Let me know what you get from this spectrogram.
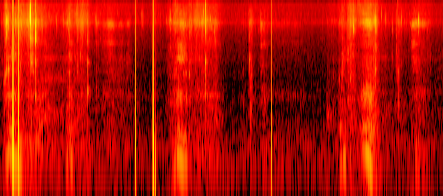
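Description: An English Bulldog lets out low, throaty burps between wet chewing and smacking noises after eating.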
